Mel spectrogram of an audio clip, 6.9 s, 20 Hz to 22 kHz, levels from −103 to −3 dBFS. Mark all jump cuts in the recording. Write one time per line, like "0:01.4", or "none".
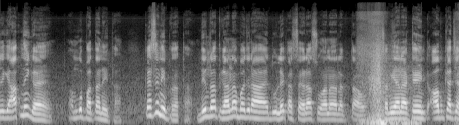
0:05.6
